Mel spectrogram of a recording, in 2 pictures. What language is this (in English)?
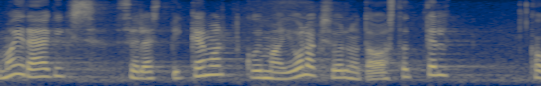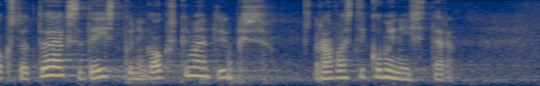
Estonian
